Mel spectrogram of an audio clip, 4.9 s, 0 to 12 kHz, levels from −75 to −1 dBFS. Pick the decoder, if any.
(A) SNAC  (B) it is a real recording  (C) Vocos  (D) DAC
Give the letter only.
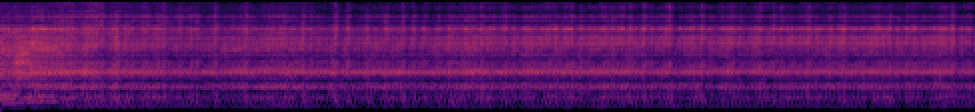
C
